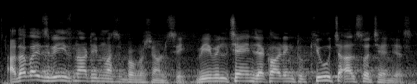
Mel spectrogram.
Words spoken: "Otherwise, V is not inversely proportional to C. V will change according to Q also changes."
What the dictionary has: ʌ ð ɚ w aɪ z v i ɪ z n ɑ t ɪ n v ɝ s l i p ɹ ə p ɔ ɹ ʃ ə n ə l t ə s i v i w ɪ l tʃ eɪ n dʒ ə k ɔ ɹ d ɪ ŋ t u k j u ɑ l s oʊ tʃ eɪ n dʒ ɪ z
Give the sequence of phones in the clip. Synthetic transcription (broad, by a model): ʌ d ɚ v aɪ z v i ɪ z n ɑ t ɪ n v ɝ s i p ɹ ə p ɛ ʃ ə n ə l s i v i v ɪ l tʃ eɪ n dʒ ə k ɔ ɹ d ɪ ŋ t u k j u ɑ l s oʊ tʃ eɪ n dʒ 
